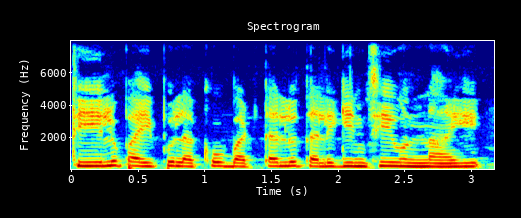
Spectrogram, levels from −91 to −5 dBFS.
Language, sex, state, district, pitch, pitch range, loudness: Telugu, female, Telangana, Mahabubabad, 225 Hz, 215-240 Hz, -12 LUFS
